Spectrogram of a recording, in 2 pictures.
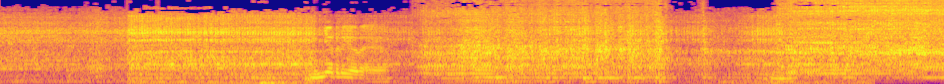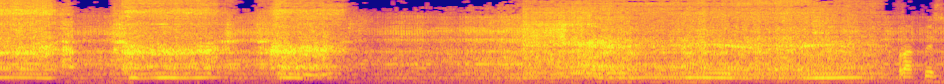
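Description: A machine grinds loudly as coconut flesh is pressed against a spinning grater.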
